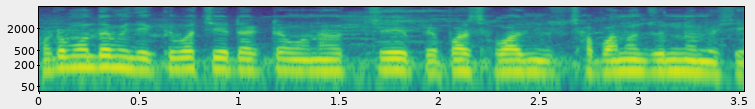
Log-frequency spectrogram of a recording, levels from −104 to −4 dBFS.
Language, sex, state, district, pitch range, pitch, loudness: Bengali, male, West Bengal, Alipurduar, 135-150 Hz, 140 Hz, -16 LUFS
